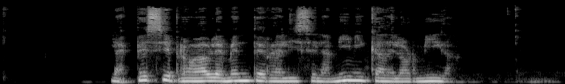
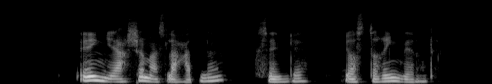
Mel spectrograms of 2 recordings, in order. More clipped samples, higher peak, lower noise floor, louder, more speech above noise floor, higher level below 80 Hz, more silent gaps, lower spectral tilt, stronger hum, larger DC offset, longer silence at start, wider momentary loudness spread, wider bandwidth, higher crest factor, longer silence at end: neither; first, -2 dBFS vs -6 dBFS; about the same, -77 dBFS vs -76 dBFS; first, -18 LUFS vs -25 LUFS; first, 59 dB vs 52 dB; first, -56 dBFS vs -68 dBFS; neither; second, -5.5 dB/octave vs -8.5 dB/octave; neither; neither; first, 1.1 s vs 0.8 s; second, 9 LU vs 19 LU; first, 16.5 kHz vs 9.2 kHz; about the same, 18 dB vs 20 dB; first, 1.15 s vs 0.65 s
